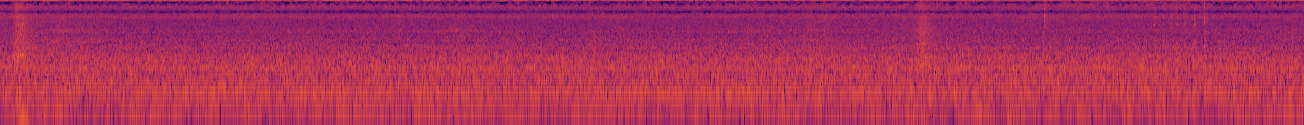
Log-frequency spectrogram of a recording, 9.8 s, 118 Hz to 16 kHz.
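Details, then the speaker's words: Vevor 8 kW Chinese diesel heater in its initial startup purge, before the fuel pump starts clicking. Quiet, steady fan hum with an even low drone; normal purge. "So right now I'm imagining it's running the fan, making sure that the combustion chamber doesn't have any fumes in it before it goes and lights her up."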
